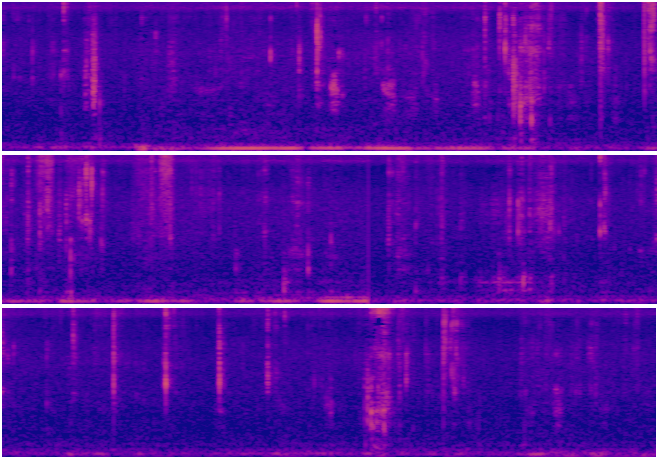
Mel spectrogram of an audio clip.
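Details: Reka, a pet dog, eats a handmade fish-shaped bun treat indoors: irregular crunching and biting clicks, with heavy low thumps early on as the bites land and a few loud sharp snaps near the end.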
